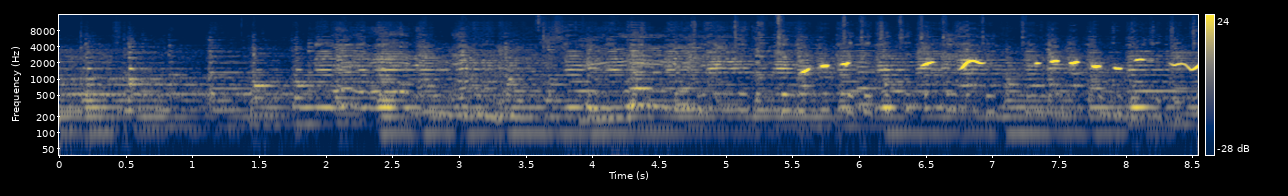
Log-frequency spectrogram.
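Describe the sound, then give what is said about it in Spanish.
A bright whistled tune plays over a steady musical backing with a deep bass line, the melody rising and wavering in short phrases, clear and up front, with no one speaking. “Hace tiempo que no silbábamos.”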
